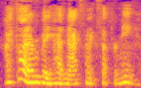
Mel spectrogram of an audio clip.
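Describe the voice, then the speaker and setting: Racing along in a lowish voice, a woman with a Michigan accent hosts a crafting livestream over background noise. She chats, laughs frequently, and handles viewer questions without stopping her work.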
